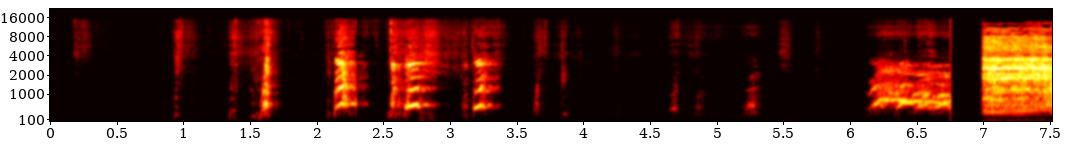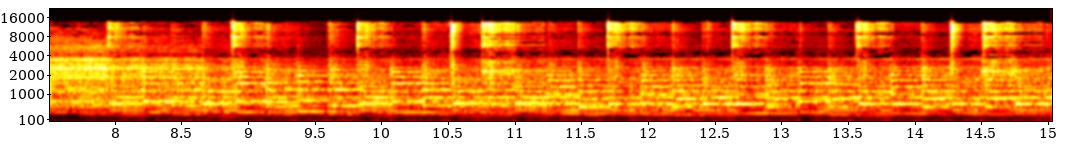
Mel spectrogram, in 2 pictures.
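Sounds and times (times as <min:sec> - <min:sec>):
dogs barking: 0:01.4 - 0:03.8
music: 0:07.0 - 0:15.0.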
